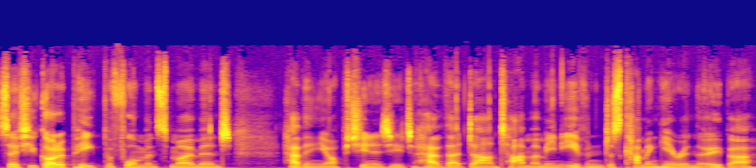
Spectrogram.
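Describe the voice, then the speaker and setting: Using vocal fry, a woman speaks very fast at a very deep, low pitch with monotone, flat intonation. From South Africa. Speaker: company managing director. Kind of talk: interview conversation.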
